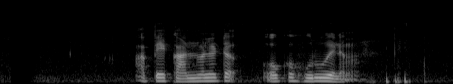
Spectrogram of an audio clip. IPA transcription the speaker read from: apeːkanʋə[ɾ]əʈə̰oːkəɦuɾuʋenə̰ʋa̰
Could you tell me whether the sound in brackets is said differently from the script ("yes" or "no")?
yes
